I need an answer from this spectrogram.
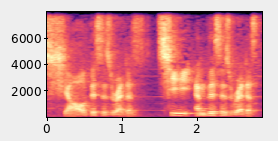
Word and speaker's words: qi: Again, this is xiao, not xiao, and this is qi, not kai, and this is cao, not cow.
